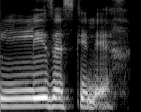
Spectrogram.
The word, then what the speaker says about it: les escaliers: Why I am pronouncing les over here? Because escalier is starting with a vowel E. So liaison, so les escaliers.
